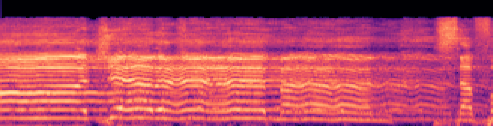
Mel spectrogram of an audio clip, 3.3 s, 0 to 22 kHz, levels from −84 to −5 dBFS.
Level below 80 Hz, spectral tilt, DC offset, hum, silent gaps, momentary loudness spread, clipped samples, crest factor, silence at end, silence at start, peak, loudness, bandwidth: -50 dBFS; 0.5 dB/octave; under 0.1%; none; none; 9 LU; under 0.1%; 10 dB; 0 s; 0 s; 0 dBFS; -8 LUFS; 12.5 kHz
